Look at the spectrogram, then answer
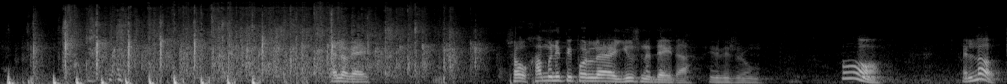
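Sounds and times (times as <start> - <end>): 
audience applause: 0.3 - 5.0
speech: 3.3 - 3.8, 5.1 - 7.7, 8.4 - 8.9, 9.6 - 10.0.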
